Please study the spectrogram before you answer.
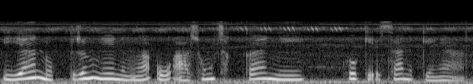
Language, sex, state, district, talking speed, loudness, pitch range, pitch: Garo, female, Meghalaya, North Garo Hills, 75 wpm, -15 LUFS, 185-250 Hz, 225 Hz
